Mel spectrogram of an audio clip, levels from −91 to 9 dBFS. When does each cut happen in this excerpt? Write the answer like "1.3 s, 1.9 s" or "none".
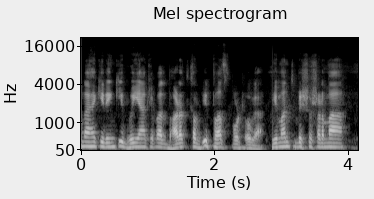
2.9 s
